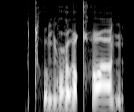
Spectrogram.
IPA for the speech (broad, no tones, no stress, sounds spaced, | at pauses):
tʰ u ŋ ʕ ʊː qʰ aː ŋ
